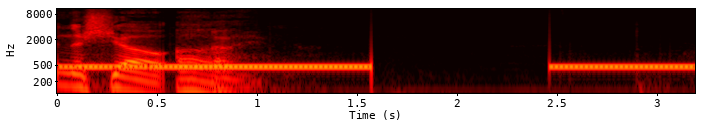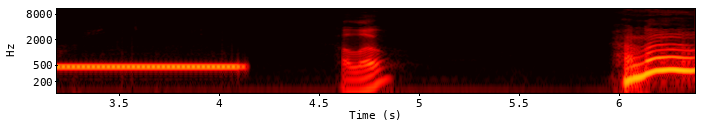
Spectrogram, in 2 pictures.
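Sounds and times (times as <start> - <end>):
speech: 0.0 - 1.0, 4.6 - 5.0, 6.0 - 6.3
phone line ringing through as a crank call is placed: 0.1 - 1.6, 2.5 - 4.2.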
